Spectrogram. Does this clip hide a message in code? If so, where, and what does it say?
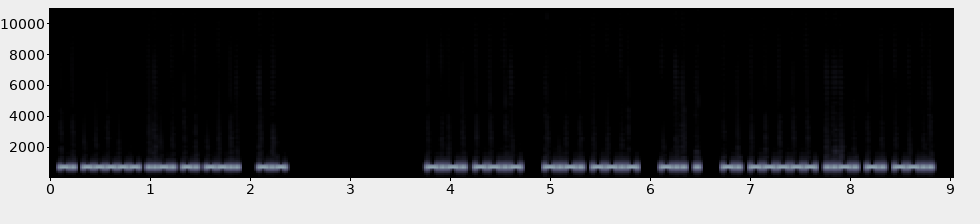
Yes: Morse code from 0.1 to 8.8 s, heard as a keyed tone, about 46 wpm, 700 Hz. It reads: N0FNZ K CQ CQ DE N0FNZ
